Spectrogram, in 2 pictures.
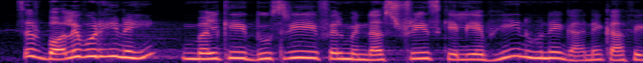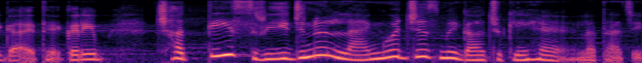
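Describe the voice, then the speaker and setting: Woman, radio presenter, mid-pitched voice, code-switches into English, classic music show style, long echoing reverb. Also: a little mellow. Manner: mixes Hindi with English phrases.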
